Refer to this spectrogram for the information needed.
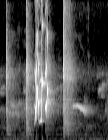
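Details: Lovebird singing as a lure for other lovebirds: a brief, shrill, scratchy chatter burst between softer raspy notes, with a faint high whistle afterward and steady low hum behind.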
